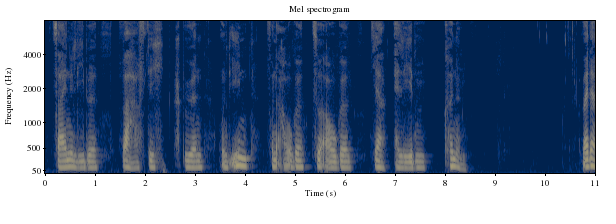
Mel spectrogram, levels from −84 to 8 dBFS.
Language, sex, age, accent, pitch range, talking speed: German, male, 60-79, German, 115-130 Hz, 70 wpm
